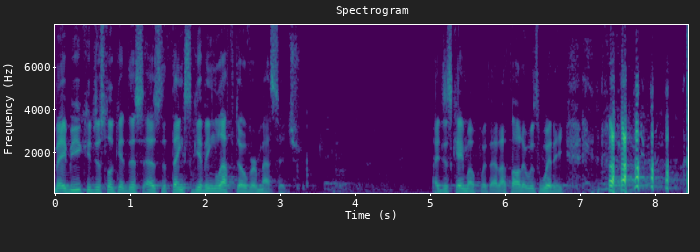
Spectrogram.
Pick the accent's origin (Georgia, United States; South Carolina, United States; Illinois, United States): Georgia, United States; moved away as an adult; I grew up in Georgia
